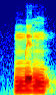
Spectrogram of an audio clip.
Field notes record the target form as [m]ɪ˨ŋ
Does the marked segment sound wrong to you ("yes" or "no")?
no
